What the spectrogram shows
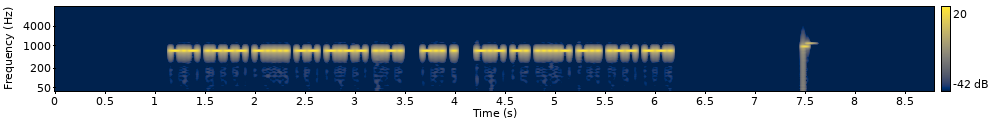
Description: Morse code, heard as a keyed tone, about 40 wpm, 700 Hz. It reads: KJ6MYF DE KN4DWG
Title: USA Callsign DE Callsign 40wpm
